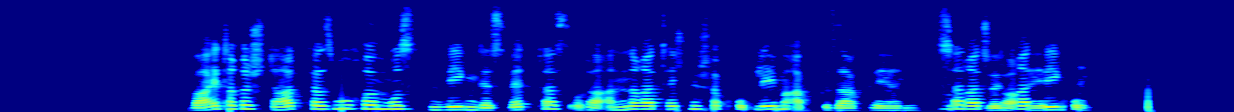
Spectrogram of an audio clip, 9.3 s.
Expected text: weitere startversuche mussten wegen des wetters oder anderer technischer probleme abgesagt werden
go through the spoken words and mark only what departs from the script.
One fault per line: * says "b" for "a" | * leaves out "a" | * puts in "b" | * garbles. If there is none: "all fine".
* garbles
